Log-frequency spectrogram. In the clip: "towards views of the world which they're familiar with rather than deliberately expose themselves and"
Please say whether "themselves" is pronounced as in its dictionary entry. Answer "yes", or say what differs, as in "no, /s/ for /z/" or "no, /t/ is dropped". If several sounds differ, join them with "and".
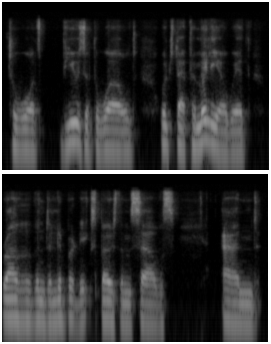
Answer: yes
